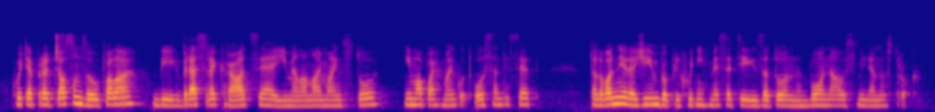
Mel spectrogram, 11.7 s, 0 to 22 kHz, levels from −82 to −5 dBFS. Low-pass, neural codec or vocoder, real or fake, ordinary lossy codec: 7.2 kHz; codec, 16 kHz, 1 kbps, X-Codec, WavLM features, trained on Multilingual LibriSpeech; fake; none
